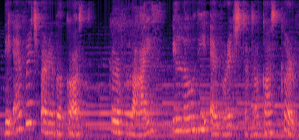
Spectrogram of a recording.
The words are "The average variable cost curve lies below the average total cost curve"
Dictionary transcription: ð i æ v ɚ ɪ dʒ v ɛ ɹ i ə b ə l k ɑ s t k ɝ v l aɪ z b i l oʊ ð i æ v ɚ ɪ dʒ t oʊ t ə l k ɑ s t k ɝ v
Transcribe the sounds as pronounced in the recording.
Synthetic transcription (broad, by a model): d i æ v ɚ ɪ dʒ p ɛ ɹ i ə b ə l k ɑ s t k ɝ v l aɪ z b i l oʊ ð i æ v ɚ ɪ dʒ t oʊ t ə l k ɑ s t k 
